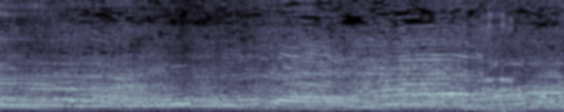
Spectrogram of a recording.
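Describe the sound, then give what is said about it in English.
A loud, dense crowd roar at a wrestling match, with overlapping shouts and chatter, sustained and steady across the whole stretch, with many voices rising and falling together. “Here comes the crowd reaction.”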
